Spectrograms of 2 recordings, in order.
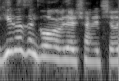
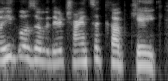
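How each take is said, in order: First: Chill hit as the wrong word; stress on chill. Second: Cupcake landed low and mocking; stress on cupcake. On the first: Co-host setting up a contrast, stress on chill. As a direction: lean on chill, quick and dismissive. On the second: Co-host correcting herself, mocking stress on cupcake. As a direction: punch cupcake, a softer scornful drop. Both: Shown as a demonstration.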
